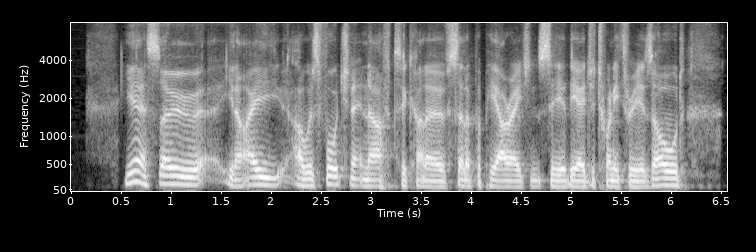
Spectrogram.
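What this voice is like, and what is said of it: Speaks with a noticeable accent. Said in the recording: “I love the accent.”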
